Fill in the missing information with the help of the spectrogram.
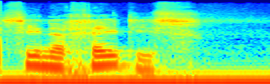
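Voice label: "synergetisch", Dutch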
